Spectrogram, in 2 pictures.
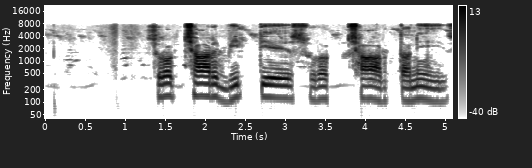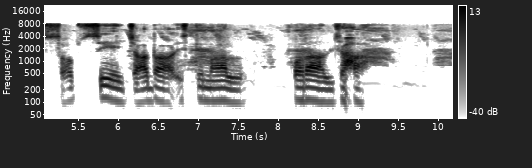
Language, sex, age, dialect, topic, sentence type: Magahi, male, 31-35, Northeastern/Surjapuri, banking, statement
